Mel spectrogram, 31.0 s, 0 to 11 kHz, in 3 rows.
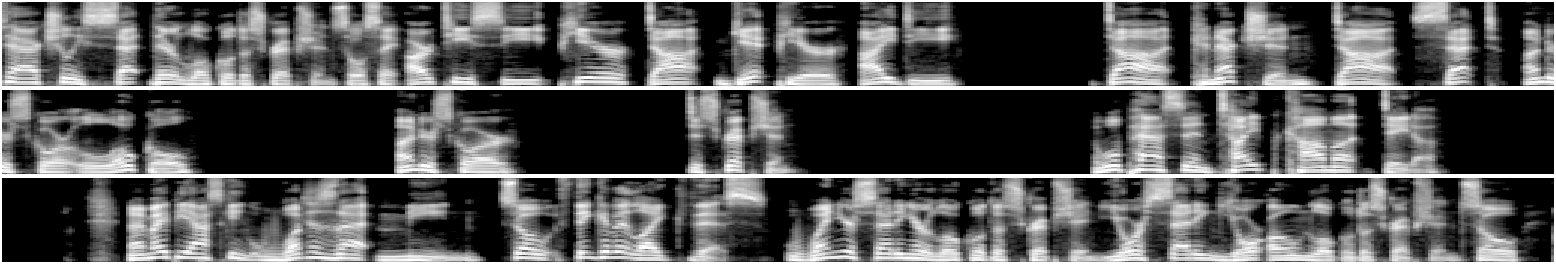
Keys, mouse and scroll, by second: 2.1-15.2 typing, 6.3 Down, 6.8 Up, 6.8 Right, 16.8 click, 17.2 click, 17.4-20.0 typing, 20.7 click.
